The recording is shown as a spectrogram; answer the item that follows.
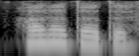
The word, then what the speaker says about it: Haradadır: And for practice, you can also say Haradadır xəritə? Pronunciation beat. Clap with me. Rhythm makes memory sticky. Haradadır. Ta ta ta ta.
